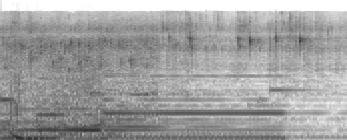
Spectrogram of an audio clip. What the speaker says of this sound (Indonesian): Kita sangrai dengan api yang tidak terlalu besar supaya dia jangan gosong ya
